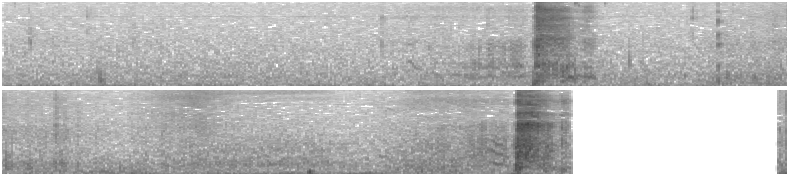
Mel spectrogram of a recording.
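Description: Two sharp, hissing sneezes from a cat against quiet room noise.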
